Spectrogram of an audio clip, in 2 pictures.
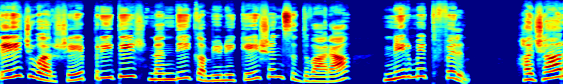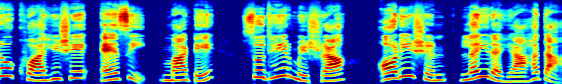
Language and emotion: Gujarati, neutral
